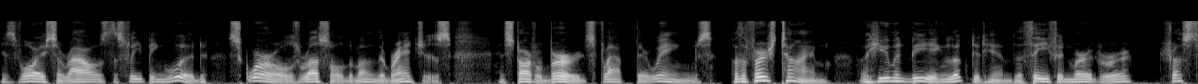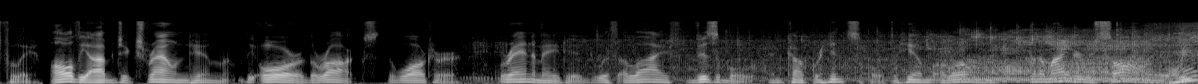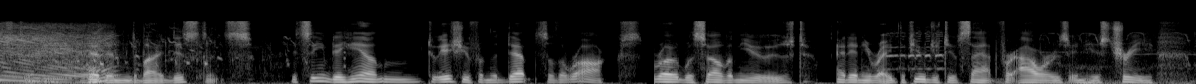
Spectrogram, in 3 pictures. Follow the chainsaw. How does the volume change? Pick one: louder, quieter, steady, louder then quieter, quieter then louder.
louder.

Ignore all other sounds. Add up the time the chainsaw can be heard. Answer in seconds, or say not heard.
9 s.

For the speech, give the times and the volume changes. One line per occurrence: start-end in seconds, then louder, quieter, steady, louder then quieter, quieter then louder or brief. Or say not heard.
0.0-35.8 quieter.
